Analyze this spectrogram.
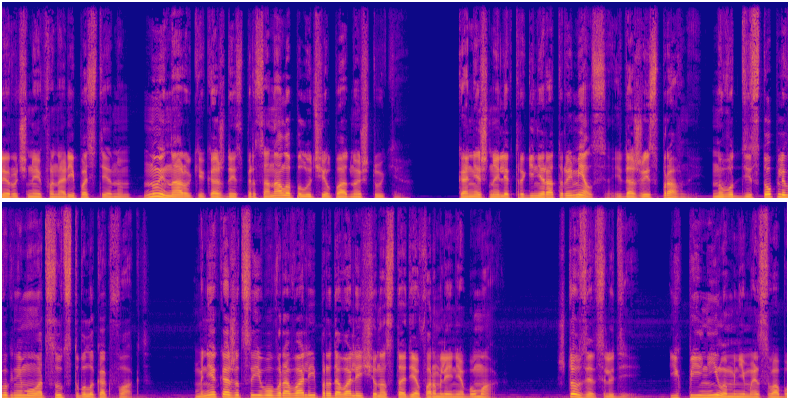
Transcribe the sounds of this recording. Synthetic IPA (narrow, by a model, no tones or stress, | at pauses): lʲɪɾʊt͡ɕnɨjəfənɐɾʲipɐsʲtʲe̞nəm | nuinaɾʊkʲɪkaʐd̪ɨjɪspʲɪrsɐnalˠəpəlˠʊt͡ɕilˠpəɐd̪̚no̞jʂt̪ukʲɪ̰ | kɐnʲe̞ʂnəɪlʲek̚t̪ɾəɡʲɪnʲɪɾat̪əɾɪmʲe̞lˠsʲə̰ḭd̪aʐɨɪspɾavnɨ̰j | no̞vo̞t̪̚dʲɪst̪o̞plʲɪvəknʲɪmuɐt̪sut̪st̪vəvəlˠəkakfa̰kt̪ | mnʲe̞kaʐɨt̪səjɪvo̞vəɾɐvalʲɪːpɾəd̪ɐvalʲɪjɪɕːo̞nɐst̪adʲɪːɐfɐrmlʲenʲɪjəbʊma̰k̚ | ʂt̪o̞vzʲætʲsʲlʲʉdʲḛj | ixpəjɪnʲilˠəmnʲiməjəsvɐbo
